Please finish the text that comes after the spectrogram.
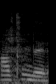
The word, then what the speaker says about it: Altındere: Altındere.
